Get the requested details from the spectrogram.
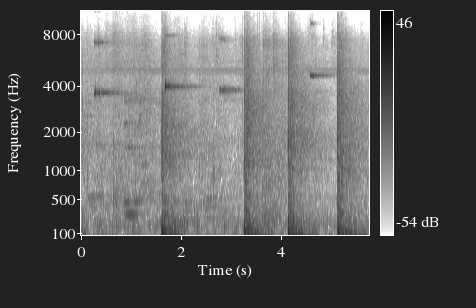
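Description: Sneakers squeak on the court.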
